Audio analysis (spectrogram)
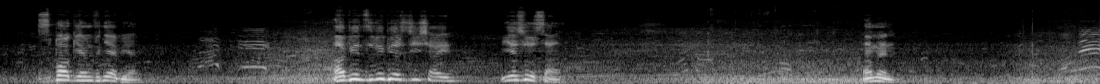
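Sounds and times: traffic rumble of passing cars: 0:00.0 - 0:11.0.

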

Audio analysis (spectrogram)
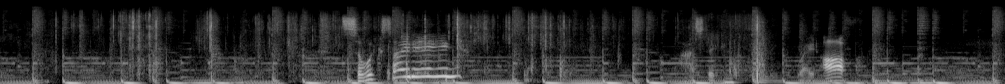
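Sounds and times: background music with steady beat: 0:00.0 - 0:10.0
plastic wrap crinkling: 0:00.3 - 0:07.7.

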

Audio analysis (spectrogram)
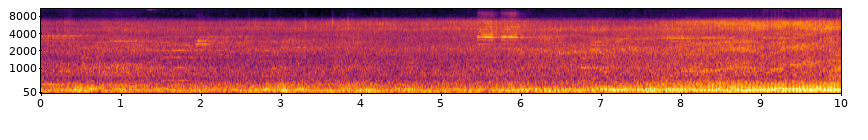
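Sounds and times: vehicle engines passing: 0:02.6 - 0:10.0.

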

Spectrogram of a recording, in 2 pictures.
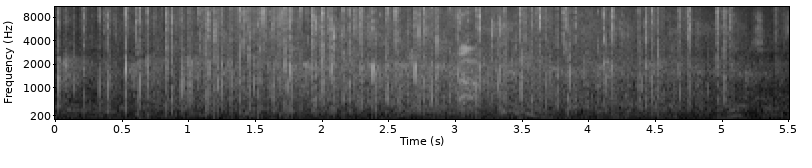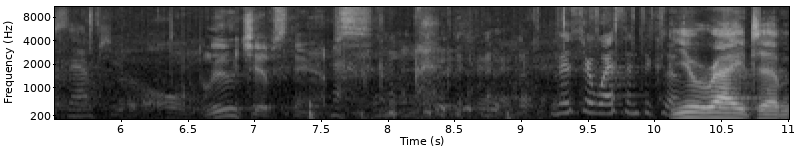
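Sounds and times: crowd applauding: 0:00.0 - 0:05.6.

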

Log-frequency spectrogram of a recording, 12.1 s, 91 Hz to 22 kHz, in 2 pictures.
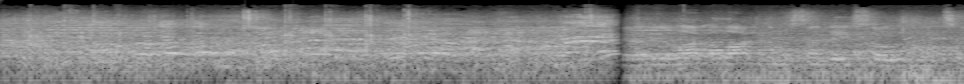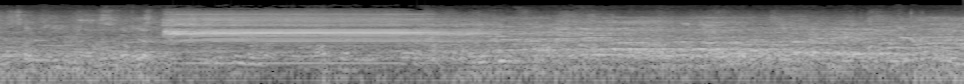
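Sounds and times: chatter of voices: 0:00.0 - 0:12.0
electric buzzer: 0:07.0 - 0:09.0.

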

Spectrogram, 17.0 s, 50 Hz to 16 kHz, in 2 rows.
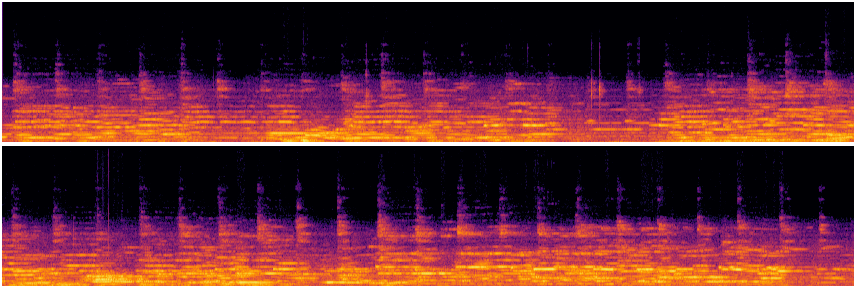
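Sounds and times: music with guitar over loudspeakers: 0:00.0 - 0:17.0.

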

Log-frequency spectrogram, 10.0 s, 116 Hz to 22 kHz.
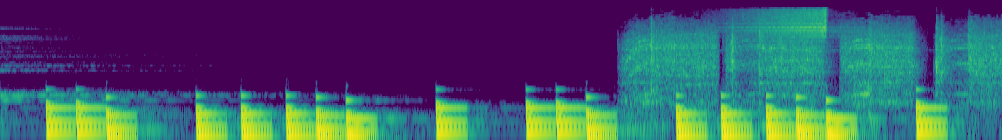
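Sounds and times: plucked rhythmic background music: 0:00.0 - 0:09.7
power tool whirring: 0:06.2 - 0:10.0.

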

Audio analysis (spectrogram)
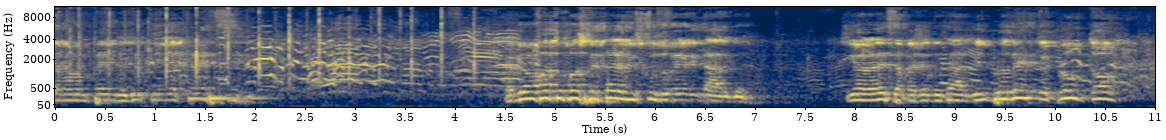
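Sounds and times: voices calling and talking: 0:00.0 - 0:11.0.

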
